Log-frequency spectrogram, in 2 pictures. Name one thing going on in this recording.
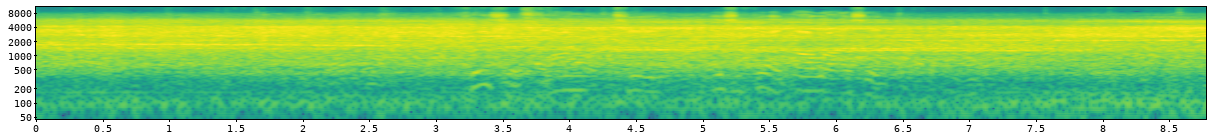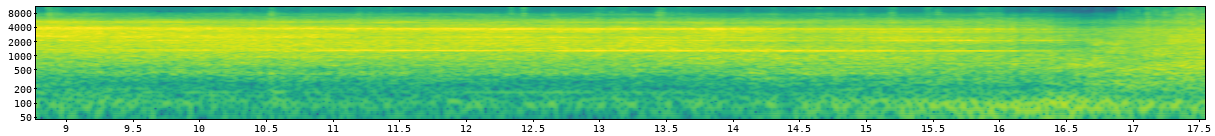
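A jet engine whines steadily as a fighter jet taxis.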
